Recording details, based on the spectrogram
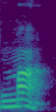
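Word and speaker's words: מה: so the first one ah halfway between cat and father is how you pronounce it so like in the hebrew word for what which is ma ma means what so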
